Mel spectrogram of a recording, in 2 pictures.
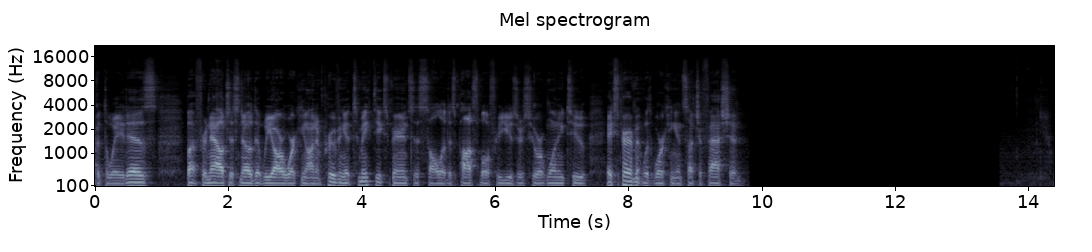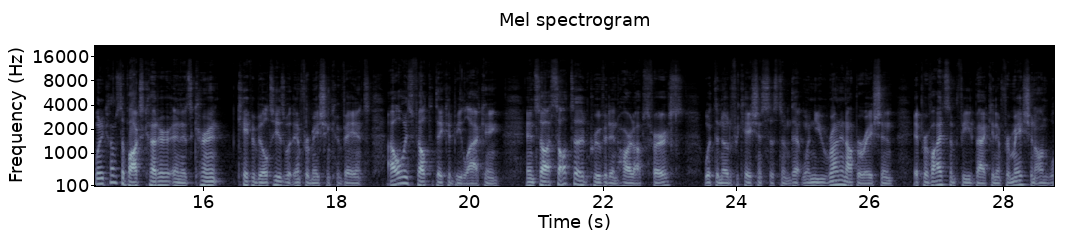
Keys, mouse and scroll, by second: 0.8 click, 2.7 middle click, 4.4 click, 6.4 click, 15.7 click, 23.8 click, 24.1 click.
